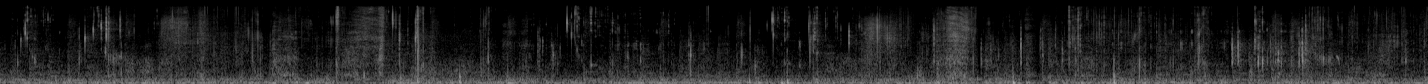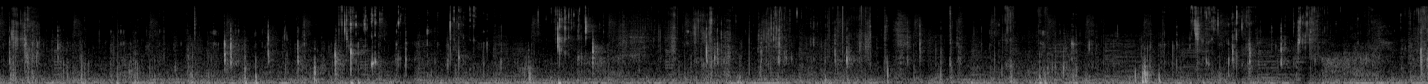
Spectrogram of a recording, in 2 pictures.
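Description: Close-miked eating: repeated bites and crunchy chewing, many short sharp crunches and clicks throughout.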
